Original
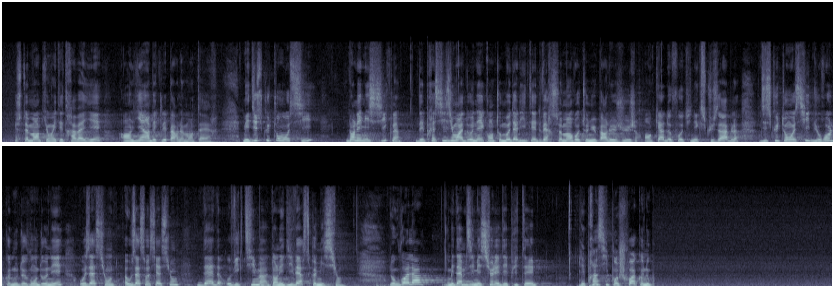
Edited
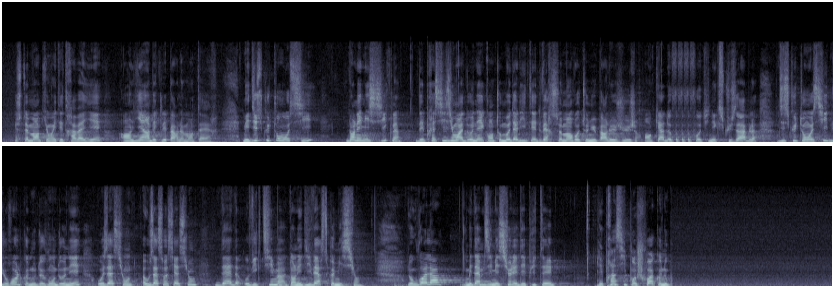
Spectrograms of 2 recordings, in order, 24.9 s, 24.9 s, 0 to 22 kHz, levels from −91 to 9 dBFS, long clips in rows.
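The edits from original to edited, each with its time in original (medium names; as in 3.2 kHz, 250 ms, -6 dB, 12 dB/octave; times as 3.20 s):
10.02 s: stutter 0.09 s, 4 plays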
